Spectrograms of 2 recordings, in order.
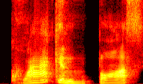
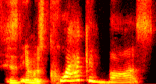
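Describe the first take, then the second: First: Quackenboss said very slowly, syllable by syllable; slow, deliberate Quackenboss; slow careful. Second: Quackenboss said much higher in mock disbelief; incredulous, higher Quackenboss; amused emphasis. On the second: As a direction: relish the silly name Quackenboss. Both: Shown as a demonstration.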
